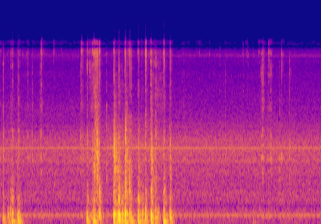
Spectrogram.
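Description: Computer keyboard typing in short runs of keystrokes, heaviest from about two to three and a half seconds in, with a few lone taps near the end.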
